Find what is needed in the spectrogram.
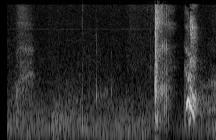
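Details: Sneeze that led to hiccups: a quiet breath in, then a sharp explosive burst and a second voiced burst, with low room noise.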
